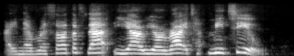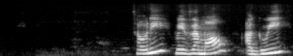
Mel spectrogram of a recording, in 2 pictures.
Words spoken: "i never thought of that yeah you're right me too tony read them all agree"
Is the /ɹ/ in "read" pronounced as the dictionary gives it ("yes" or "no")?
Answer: no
